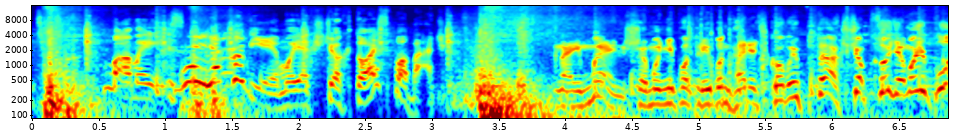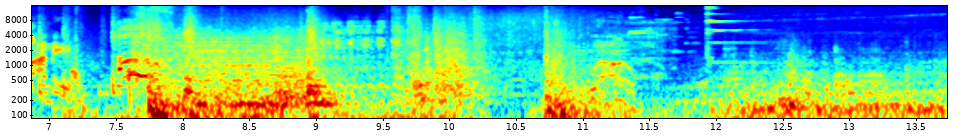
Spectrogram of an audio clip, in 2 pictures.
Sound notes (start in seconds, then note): 11.8 ding; 12.2 tense music playing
